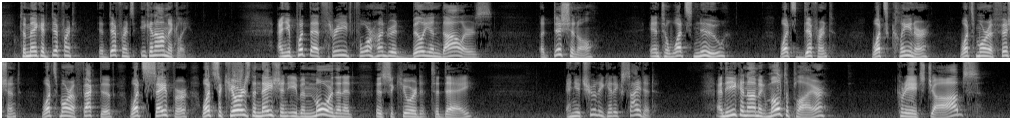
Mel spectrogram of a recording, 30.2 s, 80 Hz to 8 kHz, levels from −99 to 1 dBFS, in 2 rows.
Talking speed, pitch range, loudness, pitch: 105 wpm, 170-220 Hz, -22 LUFS, 200 Hz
